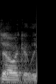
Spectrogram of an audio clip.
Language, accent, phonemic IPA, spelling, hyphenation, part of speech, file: English, US, /ˈdɛlɪkətli/, delicately, del‧i‧cate‧ly, adverb, En-us-delicately.ogg
- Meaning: 1. In a delicate manner; exquisitely 2. Tactfully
